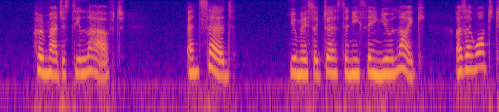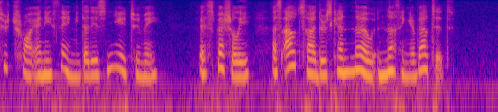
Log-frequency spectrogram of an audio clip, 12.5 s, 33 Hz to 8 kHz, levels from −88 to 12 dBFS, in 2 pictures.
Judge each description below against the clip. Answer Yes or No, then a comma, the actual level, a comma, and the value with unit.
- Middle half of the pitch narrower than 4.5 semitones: Yes, average, 3.3 semitones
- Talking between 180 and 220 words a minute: No, average, 145 wpm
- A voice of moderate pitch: No, high, 220 Hz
